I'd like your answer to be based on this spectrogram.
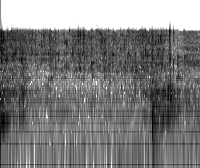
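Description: Water running and splashing into an empty metal canner set on a heat source, a quiet steady pour with small gurgles and a brief clink near the end.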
